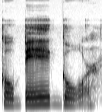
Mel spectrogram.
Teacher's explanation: So this G will connect to the O.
